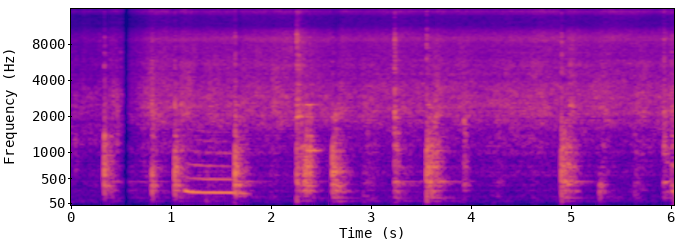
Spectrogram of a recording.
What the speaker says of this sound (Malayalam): അതിനായി നമുക്ക് ഉള്ളി വഴറ്റിയെടുക്കാം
